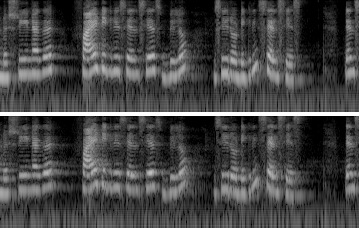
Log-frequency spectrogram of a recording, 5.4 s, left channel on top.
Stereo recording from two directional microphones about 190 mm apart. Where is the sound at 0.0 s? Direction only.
35° left (ahead or behind).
